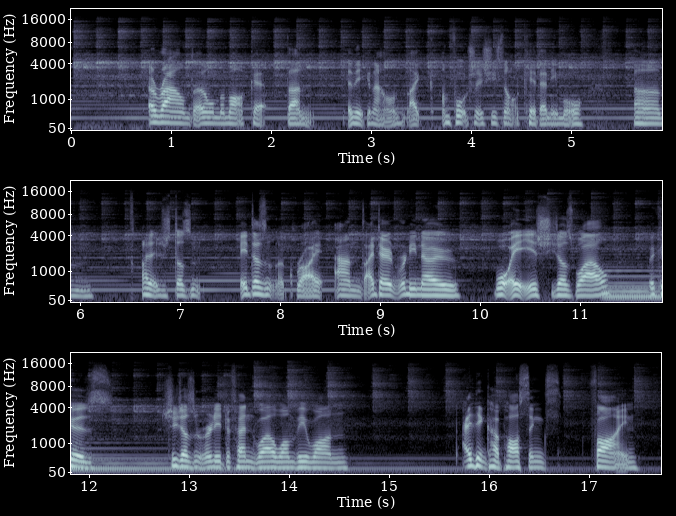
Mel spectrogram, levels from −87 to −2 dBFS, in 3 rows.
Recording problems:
household noises; noticeable; throughout; 15 dB below the speech
background music; noticeable; throughout; 15 dB below the speech

